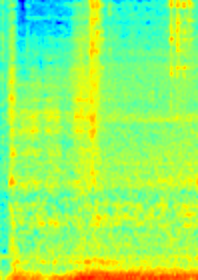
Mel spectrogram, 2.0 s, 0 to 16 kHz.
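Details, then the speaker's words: International 1210 truck V8 with newly fitted Holley 2300 Super Sniper EFI: brief starter whirr, catches within under one revolution and settles into steady even running; normal quick start. "it didn't even rotate an entire Revolution and we're sitting here running"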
